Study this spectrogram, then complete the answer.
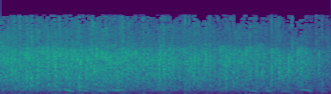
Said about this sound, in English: Ladies and gentlemen, a round of applause for our guest investigators.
